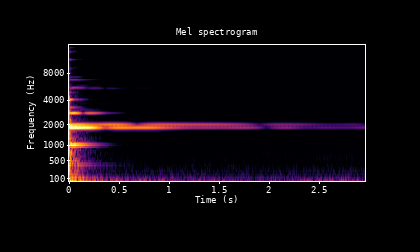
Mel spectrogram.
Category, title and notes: Sound effects > Other mechanisms, engines, machines
metal shop foley -053
fx, perc, pop, crackle, sfx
